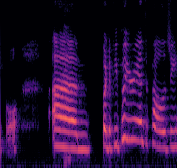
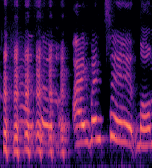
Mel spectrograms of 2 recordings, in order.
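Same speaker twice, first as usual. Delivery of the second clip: laughing; 3 semitones higher, 8 dB louder, slower than usual. Real, not acted. Laughing back at the host.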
